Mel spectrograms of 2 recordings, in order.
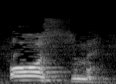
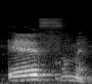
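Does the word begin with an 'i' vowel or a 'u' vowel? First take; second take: u; i. First: The opening vowel is u. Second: The opening vowel is i.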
